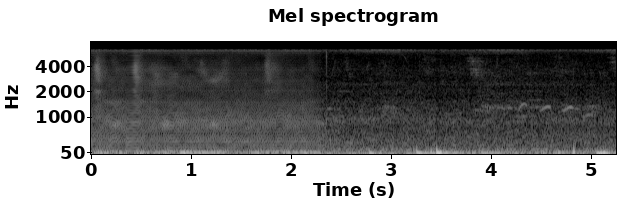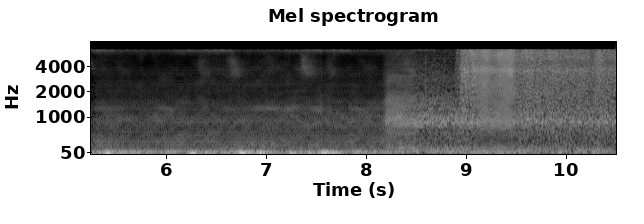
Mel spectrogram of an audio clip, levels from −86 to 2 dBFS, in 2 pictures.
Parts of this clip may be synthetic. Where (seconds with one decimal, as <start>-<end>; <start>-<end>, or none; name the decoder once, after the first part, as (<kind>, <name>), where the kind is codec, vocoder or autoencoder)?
0.0-2.3 (vocoder, Vocos); 5.3-8.5; 9.1-9.5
